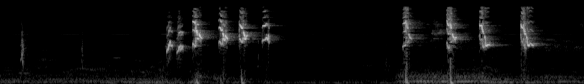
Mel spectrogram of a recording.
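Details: White-eye billed as a 'fighter' delivering 'kombo' song for tutoring other songbirds: two separate bursts of four to five sharp, high, slightly buzzy chirps in quick succession, silence between.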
